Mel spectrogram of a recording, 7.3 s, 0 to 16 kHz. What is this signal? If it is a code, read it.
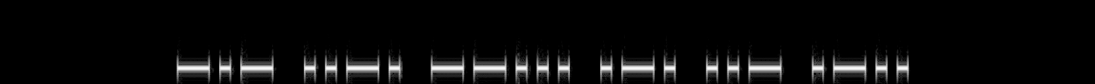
Morse code, heard as a keyed tone, about 17 wpm, 700 Hz. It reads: KF7RUL
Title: USA Call Signs - 6 Characters - 4x Character Spacing - 17wpm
